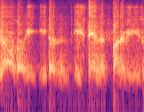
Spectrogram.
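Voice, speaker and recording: A man, with noticeable background noise. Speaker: boxing ring announcer. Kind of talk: interview answer, boxing analysis.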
